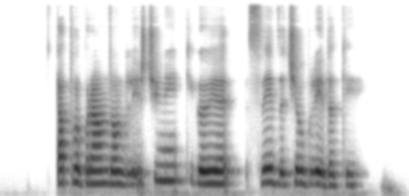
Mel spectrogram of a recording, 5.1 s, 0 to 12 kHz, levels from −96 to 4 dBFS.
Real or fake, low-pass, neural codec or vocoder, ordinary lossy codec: fake; 10.8 kHz; codec, 24 kHz, 0.9 kbps, WavTokenizer, large speech release; none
